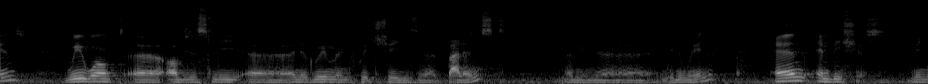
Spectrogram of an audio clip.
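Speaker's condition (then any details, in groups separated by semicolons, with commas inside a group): No condition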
